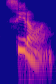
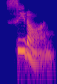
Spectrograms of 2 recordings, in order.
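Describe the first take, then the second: First: The t is a quick flap, like d. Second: The same.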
